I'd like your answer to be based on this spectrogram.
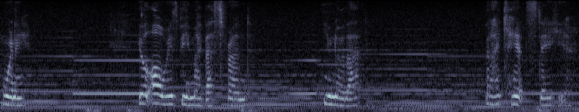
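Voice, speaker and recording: A woman's voice: mid-range voice, fairly even intonation, slow, pauses often, music in the background, natural voice. A woman playing a heartfelt sixteen-year-old girl in an audio drama, emotional and sincere. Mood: tearful, heartfelt.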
